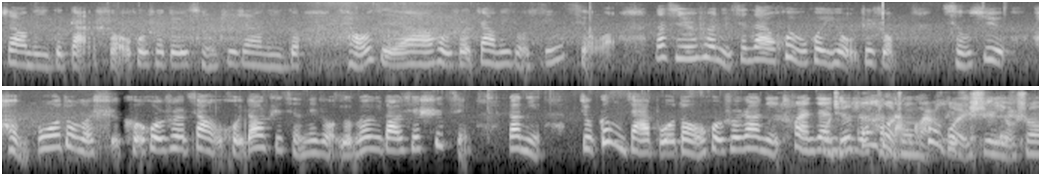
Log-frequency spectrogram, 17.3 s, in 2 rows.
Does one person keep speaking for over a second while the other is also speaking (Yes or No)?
Yes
